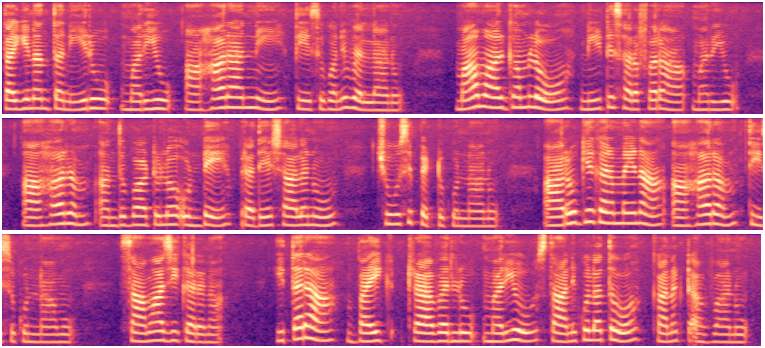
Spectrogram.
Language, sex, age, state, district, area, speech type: Telugu, female, 30-45, Andhra Pradesh, Krishna, urban, spontaneous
